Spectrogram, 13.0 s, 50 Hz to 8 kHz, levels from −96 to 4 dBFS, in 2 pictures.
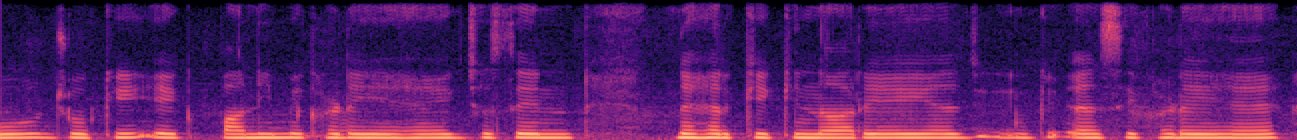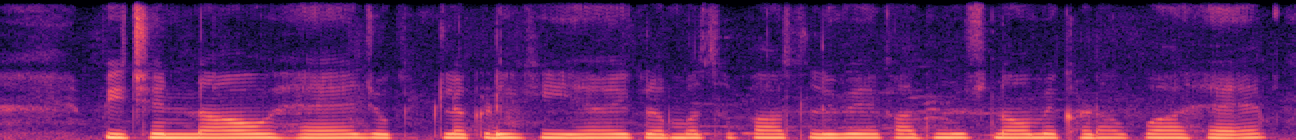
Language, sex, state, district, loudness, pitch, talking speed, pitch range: Hindi, female, Uttar Pradesh, Muzaffarnagar, -15 LUFS, 210 Hz, 155 wpm, 205-210 Hz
